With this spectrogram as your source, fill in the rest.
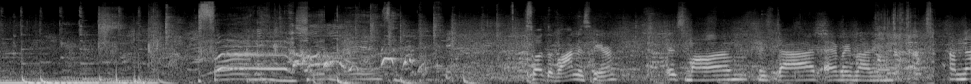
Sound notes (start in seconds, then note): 0.0 upbeat pop music; 0.7 girl giggling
